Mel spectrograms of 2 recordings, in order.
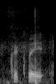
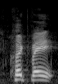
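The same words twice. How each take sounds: First: Said in the usual way. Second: "Clickbait" called out higher and louder, like a YouTube hook. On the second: Shown as a demonstration. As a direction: announce "Clickbait" with a punchy higher call.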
